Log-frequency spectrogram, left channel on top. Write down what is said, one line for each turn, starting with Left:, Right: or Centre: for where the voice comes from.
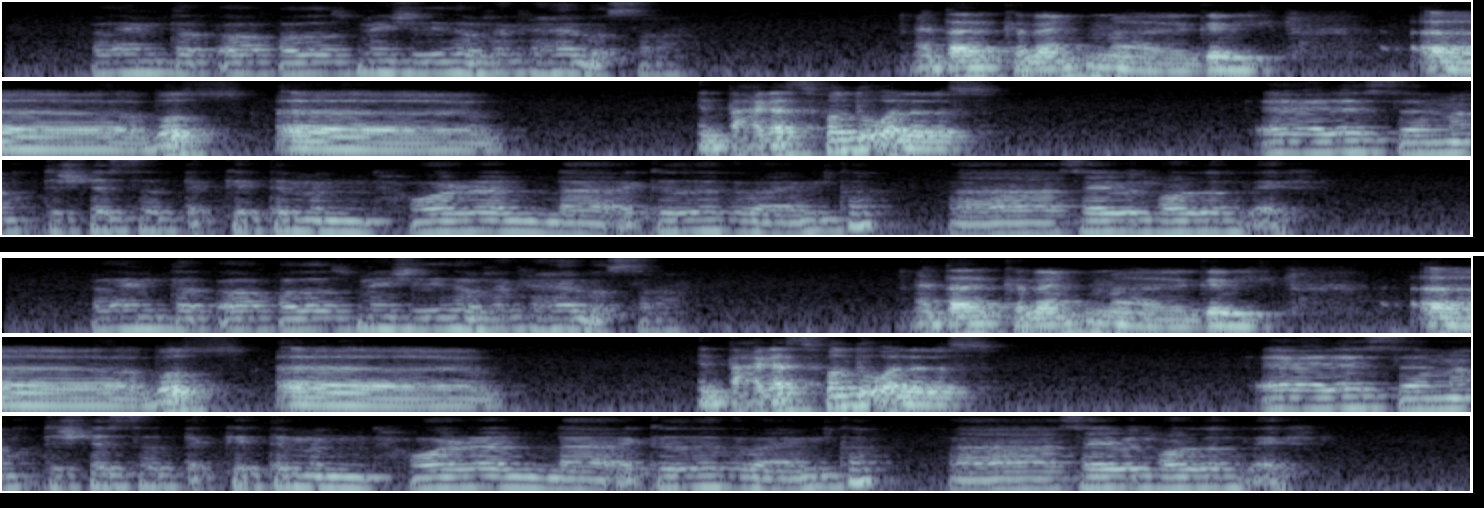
Right: فهمتك اه خلاص ماشي دي تبقى فكرة حلوة الصراحة
Left: ده كلام آه، جميل أه بص أه أنت حجزت فندق ولا لسه؟
Right: آه لسه ما كنتش لسه اتأكدت من حوار الأجازة هتبقى امتى فسايب الحوار ده في الآخر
